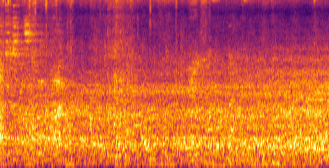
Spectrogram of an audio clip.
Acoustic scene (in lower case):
subway station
